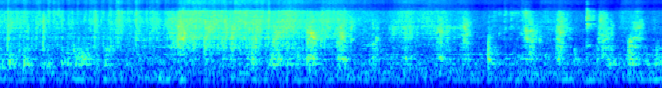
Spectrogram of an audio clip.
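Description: Spice paste of cumin powder, salt and ginger-garlic paste sizzling and being stirred in a pan for a village-style fish curry, a steady loud frying hiss with scraping stirs throughout, close and without talk.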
